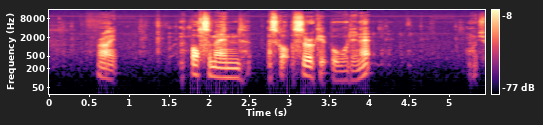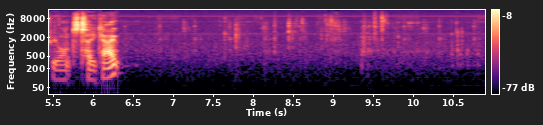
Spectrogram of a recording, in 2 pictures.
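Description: Small plastic parts click and rustle softly as they are handled.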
